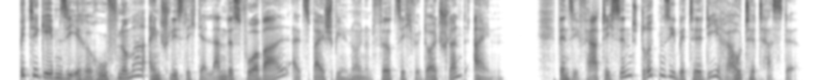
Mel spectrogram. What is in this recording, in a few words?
German phone number with country code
